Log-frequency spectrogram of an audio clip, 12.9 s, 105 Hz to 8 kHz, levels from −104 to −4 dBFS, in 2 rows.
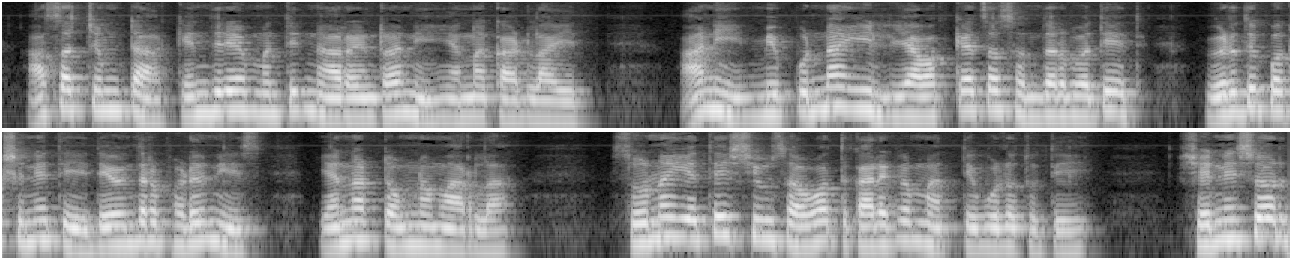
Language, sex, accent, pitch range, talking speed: Marathi, male, native, 150-185 Hz, 150 wpm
